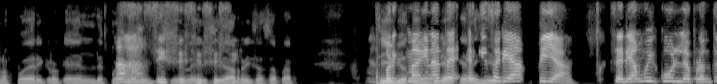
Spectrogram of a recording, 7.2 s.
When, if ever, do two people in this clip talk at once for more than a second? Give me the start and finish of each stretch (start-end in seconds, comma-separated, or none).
1.2-2.5, 3.8-5.1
